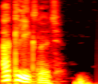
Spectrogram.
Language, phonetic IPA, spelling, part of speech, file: Russian, [ɐˈklʲiknʊtʲ], окликнуть, verb, Ru-окликнуть.ogg
- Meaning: to hail, to call (to)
